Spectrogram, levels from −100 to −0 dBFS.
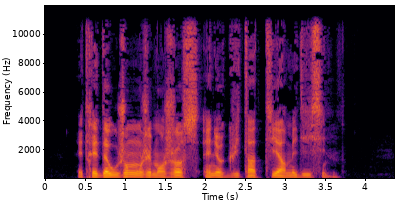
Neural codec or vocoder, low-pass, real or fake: none; 10.8 kHz; real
